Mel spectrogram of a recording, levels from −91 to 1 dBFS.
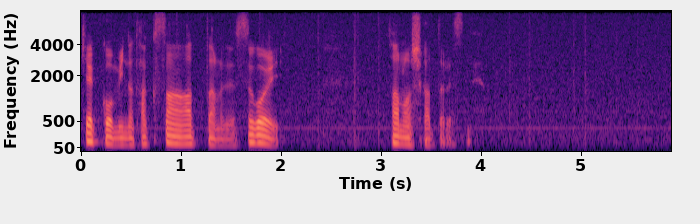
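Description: No technical faults are audible.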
